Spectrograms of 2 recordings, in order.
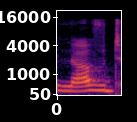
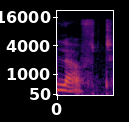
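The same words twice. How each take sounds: First: লাভড with voiced VD at the end; wrong D ending. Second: লাভড with voiceless FT at the end; crisp T closing লাভড; correct T ending. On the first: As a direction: say লাভড as "lavd". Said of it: "এরকম উচ্চারণ হবে না". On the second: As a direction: say লাভড as "laft". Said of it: "এটা কীভাবে উচ্চারণ হবে". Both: Shown as a demonstration.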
